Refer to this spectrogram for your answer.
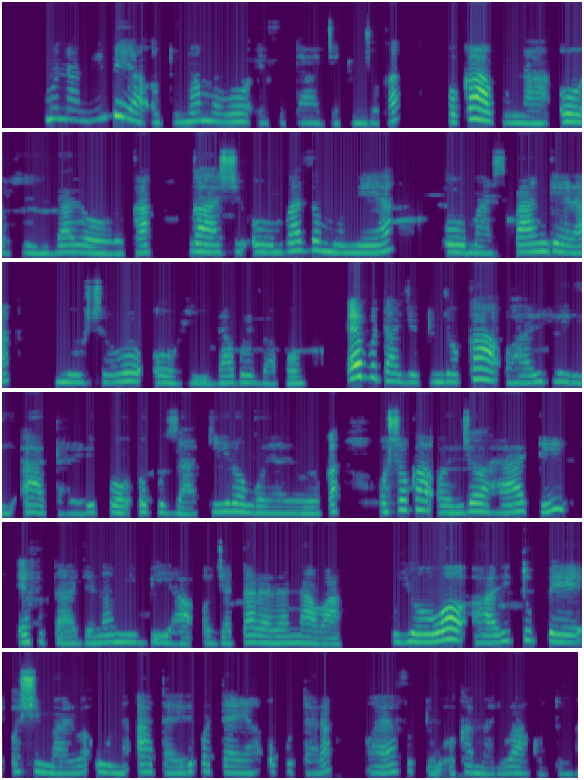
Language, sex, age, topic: Oshiwambo, male, 25-35, agriculture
